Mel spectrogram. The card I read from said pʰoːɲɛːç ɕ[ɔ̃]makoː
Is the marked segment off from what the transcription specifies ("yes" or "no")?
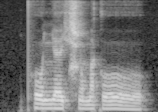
no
